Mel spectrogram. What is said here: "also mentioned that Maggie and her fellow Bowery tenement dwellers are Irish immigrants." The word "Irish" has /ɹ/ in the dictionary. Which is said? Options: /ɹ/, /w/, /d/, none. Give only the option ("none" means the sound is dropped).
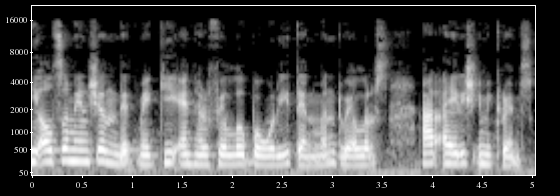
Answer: /ɹ/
